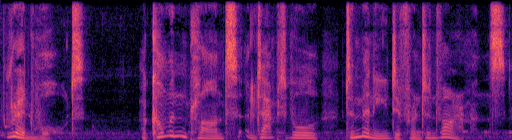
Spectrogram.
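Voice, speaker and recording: A man reading scripted science-fiction encyclopedia entries in a measured, formal nature documentary style. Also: a little high, big pitch swings, mellow, a little hiss or hum. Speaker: narrator reading game lore entries.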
